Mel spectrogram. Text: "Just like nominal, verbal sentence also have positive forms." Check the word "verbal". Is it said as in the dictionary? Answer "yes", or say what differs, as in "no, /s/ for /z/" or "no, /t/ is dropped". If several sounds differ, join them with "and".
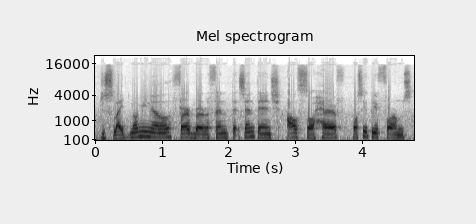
no, /f/ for /v/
